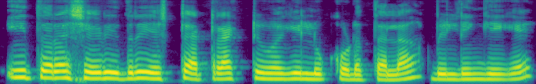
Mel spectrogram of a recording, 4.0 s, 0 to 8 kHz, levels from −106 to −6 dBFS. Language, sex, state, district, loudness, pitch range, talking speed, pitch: Kannada, female, Karnataka, Dharwad, -12 LUFS, 185-220 Hz, 165 wpm, 200 Hz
